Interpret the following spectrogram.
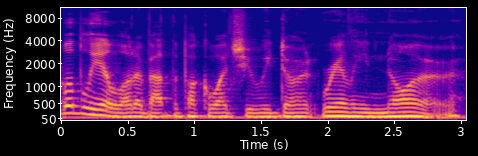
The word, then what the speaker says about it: Pukwudgie: the same thing yeah I thought it was Paka but because of the pronunciation it sounds like that but there's a missing letter in between so it's paji so paji oh but you see how when you say it like it sound pagi it sounds like there's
